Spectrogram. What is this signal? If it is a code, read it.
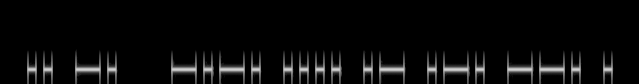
Morse code, heard as a keyed tone, about 15 wpm, 700 Hz. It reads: IN CHARGE
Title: Sentences from Top 1200 Words 15wpm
